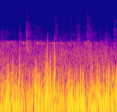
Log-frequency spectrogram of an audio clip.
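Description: Wind buffeting the phone's microphone, a loud, continuous low rumble.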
